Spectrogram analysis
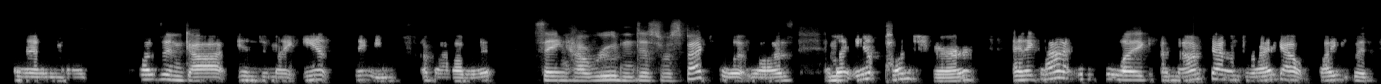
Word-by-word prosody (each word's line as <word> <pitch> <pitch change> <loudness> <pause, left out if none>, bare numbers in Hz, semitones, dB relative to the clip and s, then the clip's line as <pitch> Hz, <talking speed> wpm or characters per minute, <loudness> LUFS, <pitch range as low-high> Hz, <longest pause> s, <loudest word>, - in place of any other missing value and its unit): and 190 - -4
my 170 -1 -1 0.7
cousin 230 -3 0
got 175 0 +3
into 190 -2 -5
my 170 -2 -1
aunt's 220 +3 +2 0.2
face 165 -6 -5 0.2
about 165 -3 -2
it, 185 - -1 0.4
saying 190 -2 +3
how 180 -1 0
rude 195 +2 0
and 175 0 -4
disrespectful 185 - -1
it - - +1
was, 170 +3 0 0.3
and 180 - -2
my 190 +1 +6 0.2
aunt 275 - +2
punched 255 +5 0
her, 160 +6 +3 0.4
and 200 +1 +4
it 215 - +3
got 295 +3 +4
into 235 -1 -8
like 205 0 +5
a 190 - -3
knock-down, 210 +3 +1
drag-out 205 +3 +2
fight 190 +3 +1 0.2
with 170 -2 0
190 Hz, 140 wpm, -17 LUFS, 175-210 Hz, 0.7 s, my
